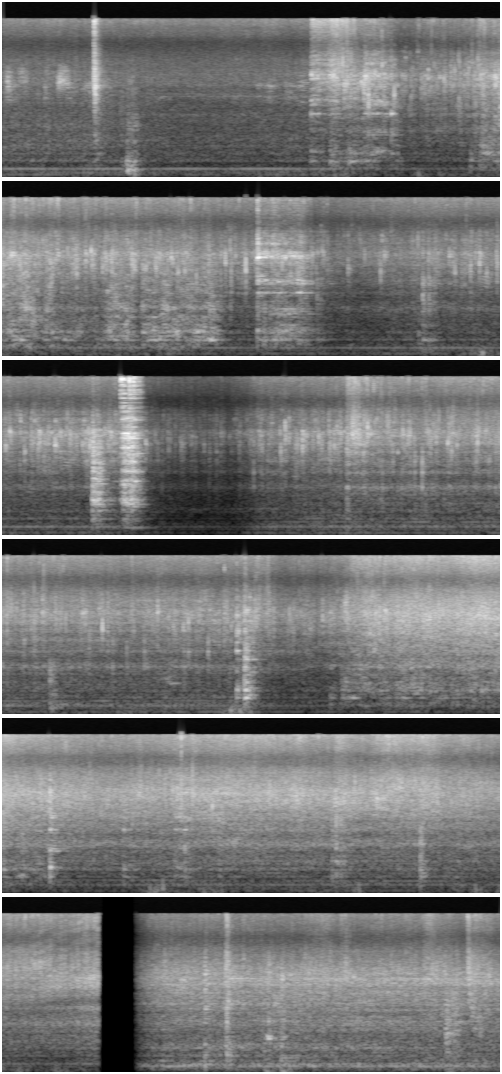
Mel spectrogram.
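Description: Onions and spices sizzling in hot oil in a pot while a metal spoon stirs and knocks against the pot's side. Sliced tomatoes go into the oil near the end. The sizzling is louder from about two-thirds of the way through.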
